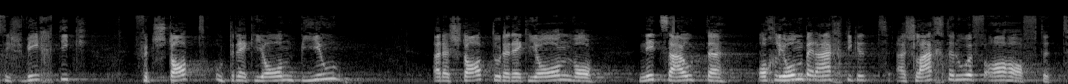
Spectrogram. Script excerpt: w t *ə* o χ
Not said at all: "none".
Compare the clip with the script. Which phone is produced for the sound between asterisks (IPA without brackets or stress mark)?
ə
